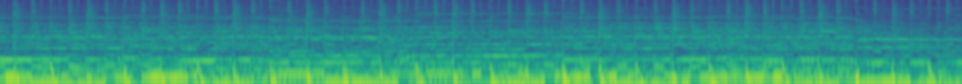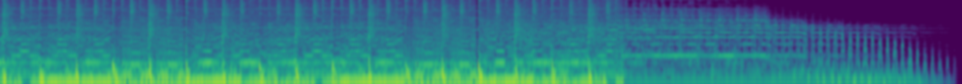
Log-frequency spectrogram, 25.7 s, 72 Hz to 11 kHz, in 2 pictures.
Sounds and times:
Music: 0:00.0 - 0:25.6.

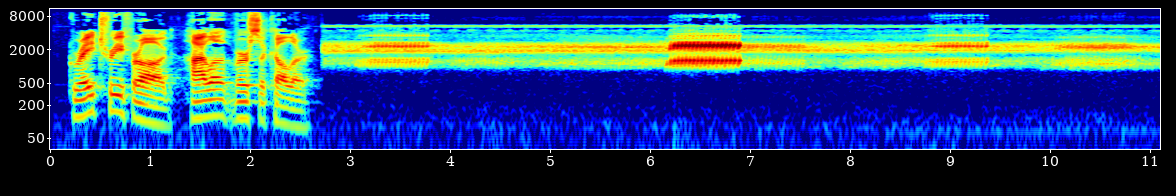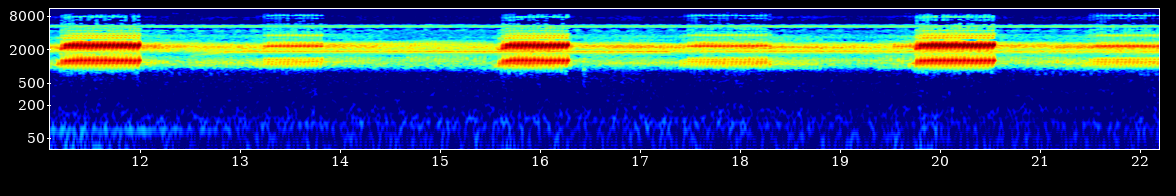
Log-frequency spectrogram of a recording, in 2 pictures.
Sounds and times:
Frog: 0:02.7 - 0:22.1.

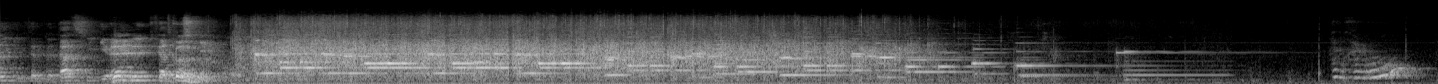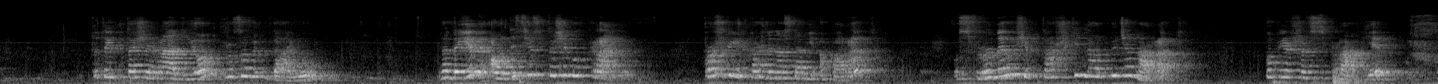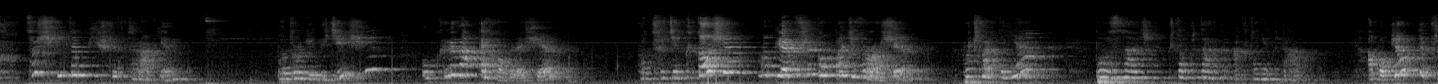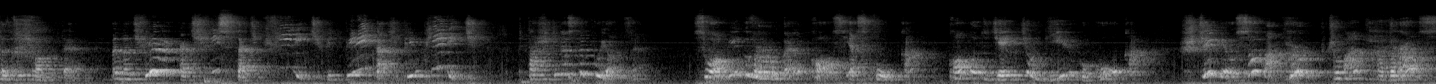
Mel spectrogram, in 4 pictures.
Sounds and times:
Music: 0:02.4 - 0:13.2.

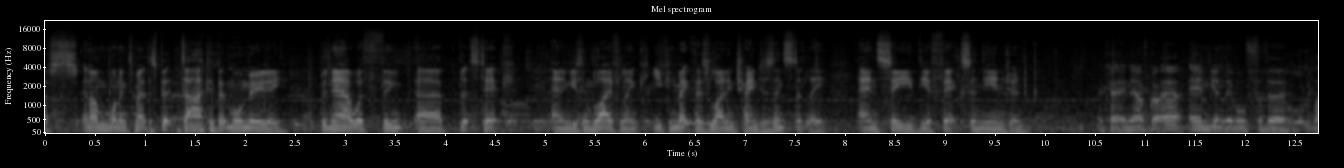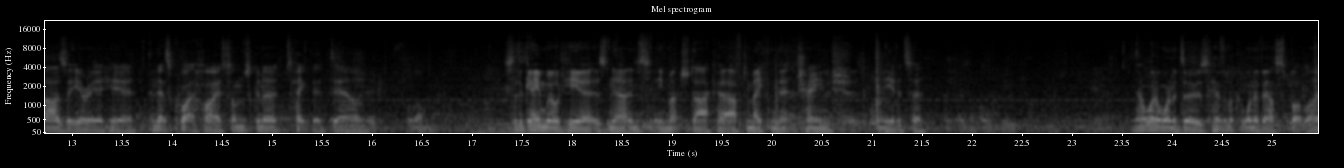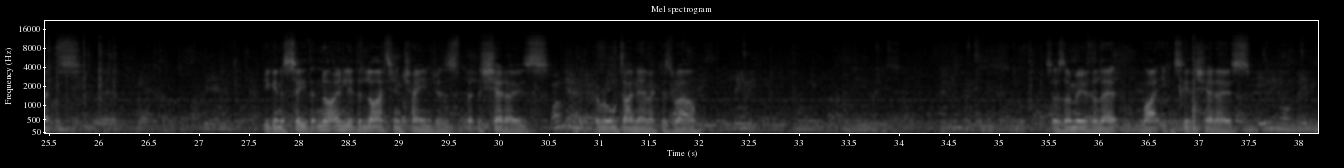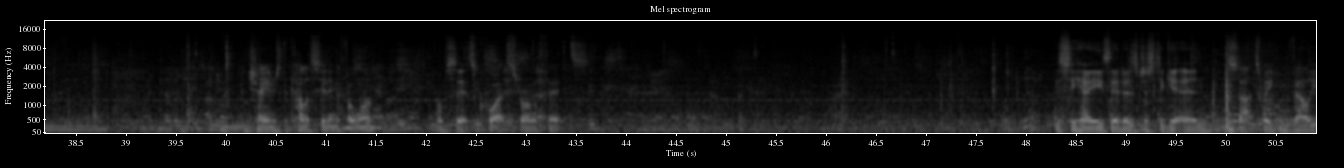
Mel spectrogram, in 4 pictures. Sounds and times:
Speech: 0:00.0 - 0:46.4, 0:47.9 - 0:50.9.

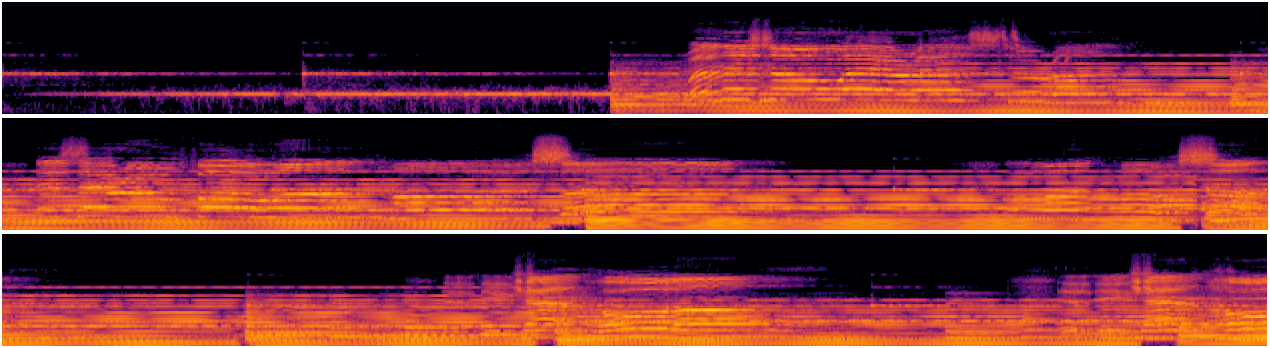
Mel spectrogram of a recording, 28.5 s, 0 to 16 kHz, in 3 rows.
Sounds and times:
Chorus effect: 0:00.0 - 0:28.4.

